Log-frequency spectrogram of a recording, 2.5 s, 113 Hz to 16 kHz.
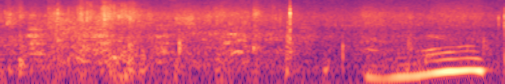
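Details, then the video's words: Male Corgi puppy born 19 January 2012, recorded on 26 February: after a quiet stretch of faint indoor noise, one rising, tonal whine lasting about half a second. "コーギー 仔犬"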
